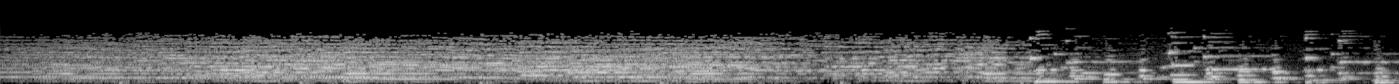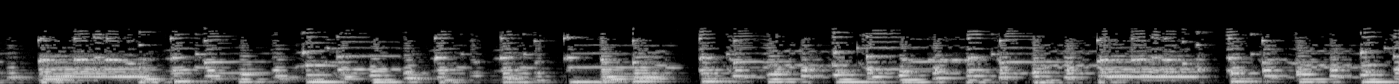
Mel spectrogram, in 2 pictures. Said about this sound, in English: do they really ring the bells at the big church on Christmas Eve? Yes, my pet. Now, you'll just close your eyes, and you'll hear them any minute now. The Christmas bells ring in for Christmas.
